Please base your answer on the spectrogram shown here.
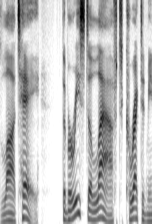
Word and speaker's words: latte: But I pronounced latte wrong, lady instead of latte.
